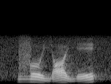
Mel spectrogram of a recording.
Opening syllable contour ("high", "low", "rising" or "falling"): falling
